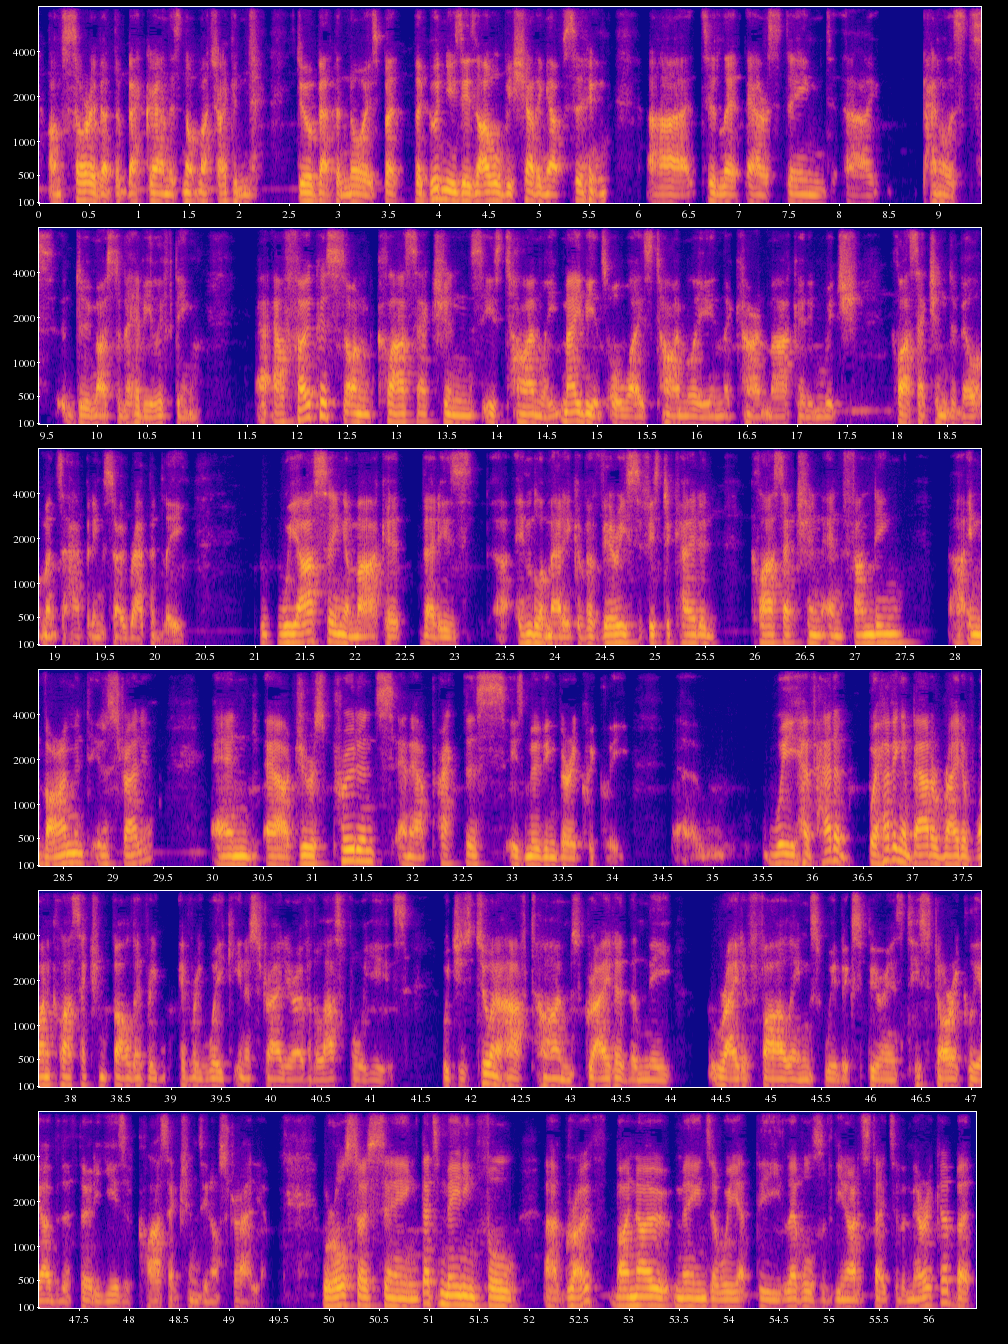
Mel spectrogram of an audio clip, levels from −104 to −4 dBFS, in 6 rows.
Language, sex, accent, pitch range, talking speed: English, male, Australian, 110-130 Hz, 175 wpm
